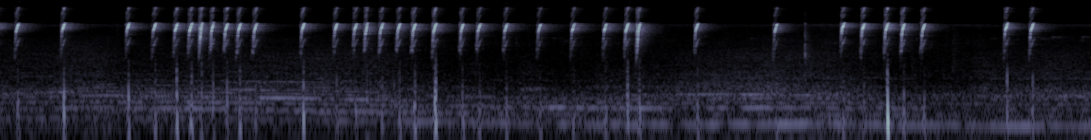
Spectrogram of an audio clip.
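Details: Lively bursts of sharp, very high chirps from a small siri-siri bird, fast clusters of five or six notes alternating with single notes, each note dropping in pitch, with a low hum in the background.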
